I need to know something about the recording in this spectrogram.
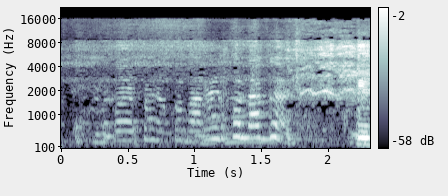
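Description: Indistinct voices of people talking, growing louder toward the end.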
